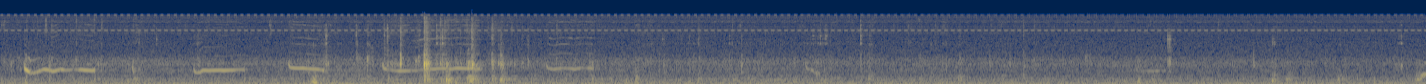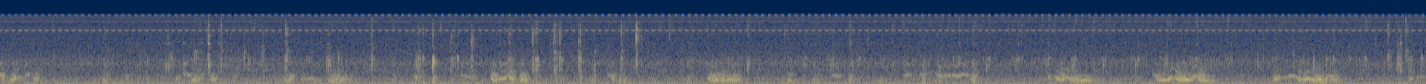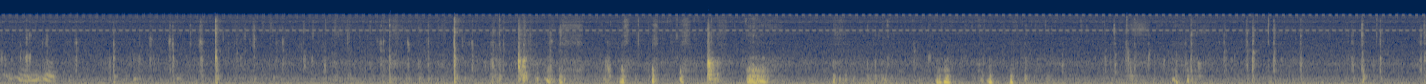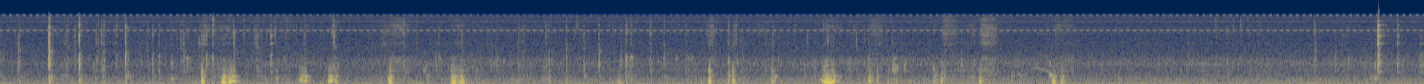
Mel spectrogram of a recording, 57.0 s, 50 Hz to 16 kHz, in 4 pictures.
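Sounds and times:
animal low wavering calls: 0:00.0 - 0:06.6, 0:12.7 - 0:31.2, 0:43.7 - 0:53.6.

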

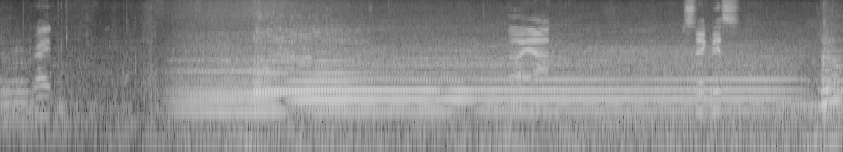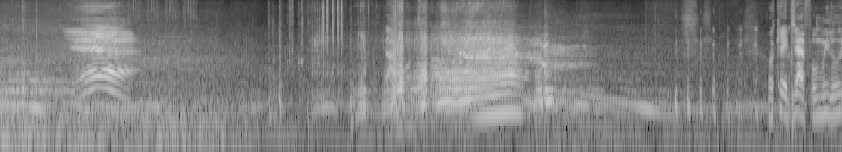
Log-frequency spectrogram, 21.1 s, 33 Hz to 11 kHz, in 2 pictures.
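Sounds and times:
car engine running: 0:00.0 - 0:16.1.

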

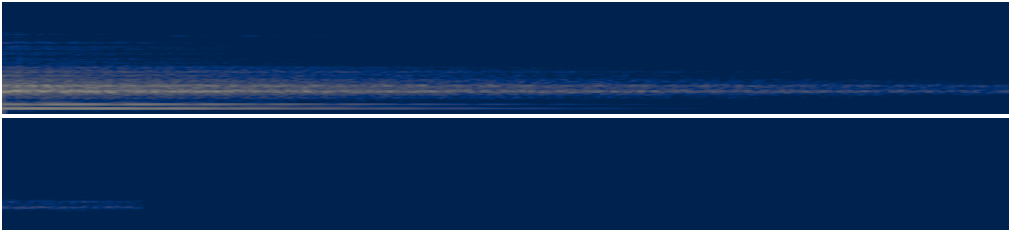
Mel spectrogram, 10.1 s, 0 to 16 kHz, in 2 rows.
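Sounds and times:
low held note: 0:00.0 - 0:03.3
ringing chime-like tone: 0:00.0 - 0:04.5.

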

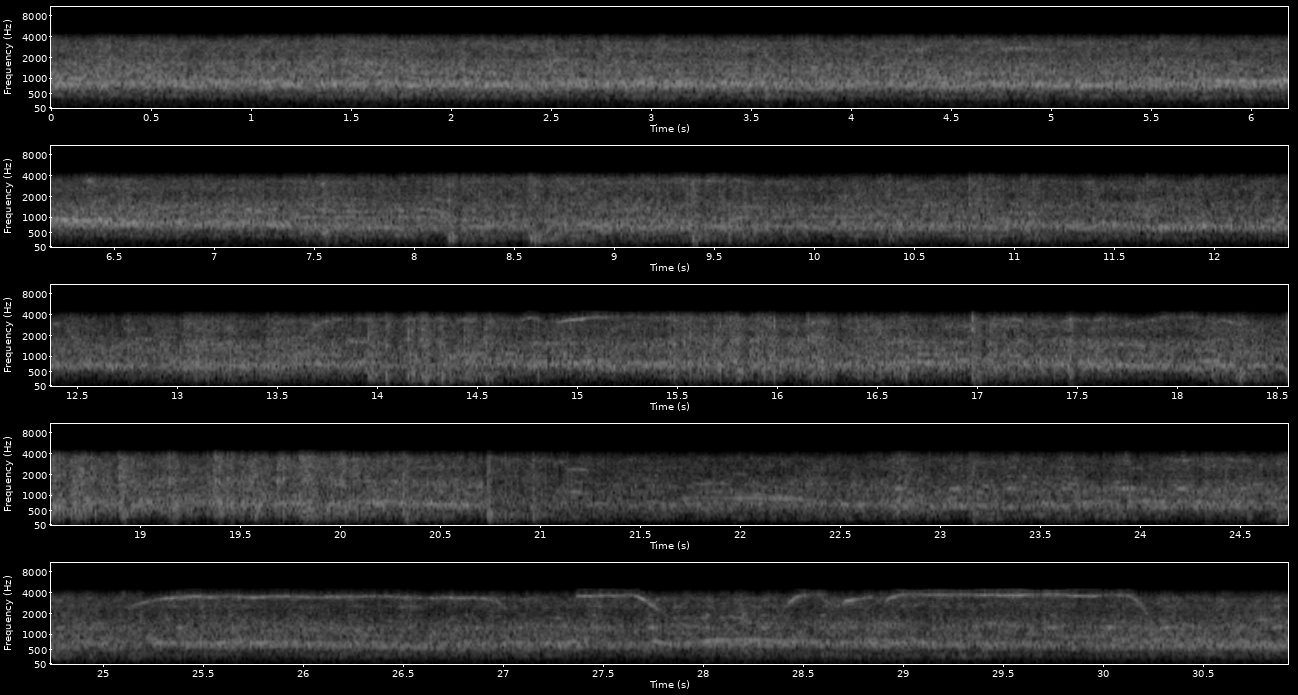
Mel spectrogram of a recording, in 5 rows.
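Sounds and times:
crowd singing and chanting: 0:04.2 - 0:30.9.

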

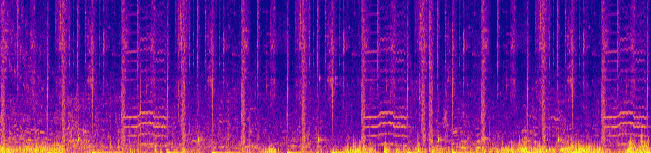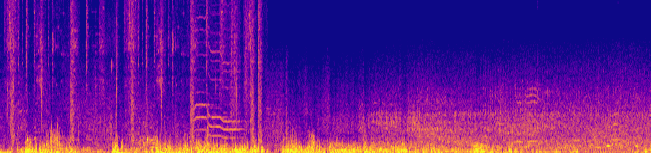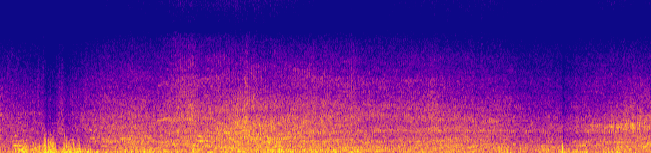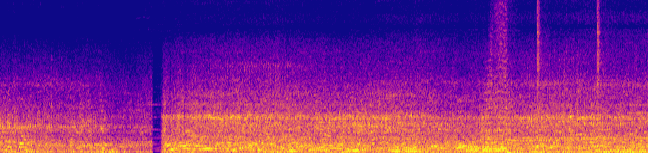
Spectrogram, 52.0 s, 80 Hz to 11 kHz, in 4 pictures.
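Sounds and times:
short melodic passage: 0:00.0 - 0:10.1, 0:11.0 - 0:15.2, 0:16.4 - 0:18.4, 0:42.1 - 0:43.2, 0:46.0 - 0:52.0
indistinct voices: 0:00.0 - 0:18.4, 0:40.4 - 0:52.0
traffic noise: 0:00.0 - 0:52.0.

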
